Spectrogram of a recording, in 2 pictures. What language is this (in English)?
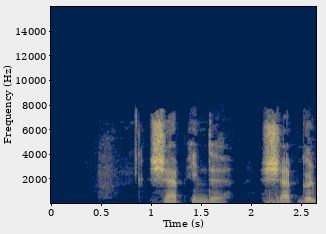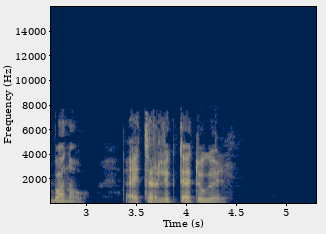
Bashkir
